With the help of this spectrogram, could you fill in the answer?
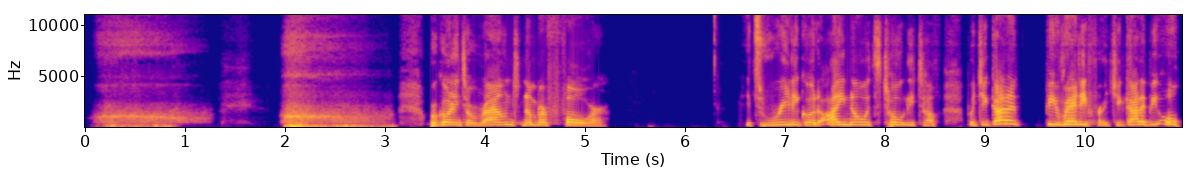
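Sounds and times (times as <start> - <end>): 
heavy breathing of someone recovering after a cardio workout: 0.0 - 3.4
speech: 3.4 - 5.3, 6.6 - 10.9.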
